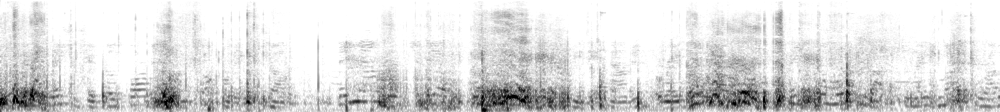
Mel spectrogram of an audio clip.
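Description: Zipper on a hard-shell drone carry case being pulled open around its edge in a series of uneven strokes.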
